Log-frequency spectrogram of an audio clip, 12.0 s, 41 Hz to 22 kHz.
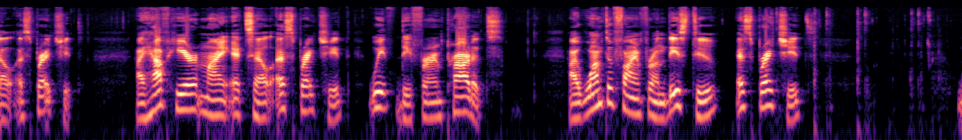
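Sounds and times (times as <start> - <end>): computer keyboard clicks: 9.6 - 11.8.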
